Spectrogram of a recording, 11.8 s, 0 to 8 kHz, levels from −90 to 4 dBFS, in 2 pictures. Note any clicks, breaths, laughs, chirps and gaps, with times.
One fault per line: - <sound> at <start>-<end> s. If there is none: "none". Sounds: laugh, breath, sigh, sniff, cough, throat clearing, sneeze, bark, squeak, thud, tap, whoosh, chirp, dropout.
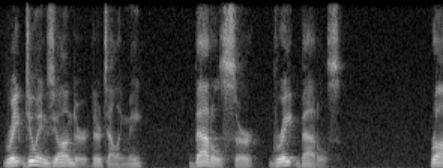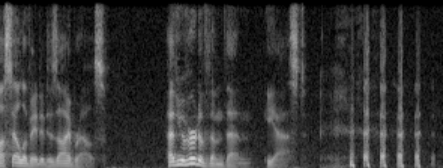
- laugh at 10.2-11.7 s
